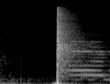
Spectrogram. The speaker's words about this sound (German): Na gut, dann machen wir einen Applaus. Komplett übersteuert.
